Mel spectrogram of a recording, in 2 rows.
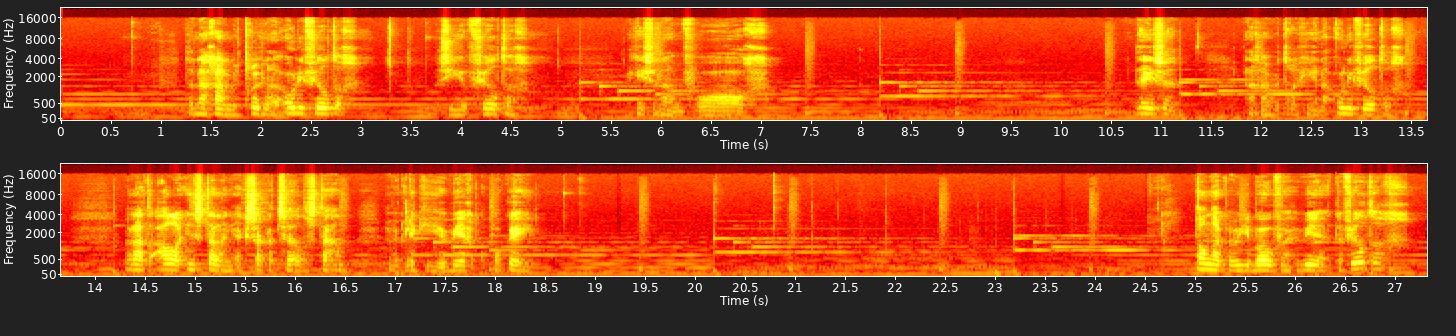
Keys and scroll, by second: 4.3 BackSpace, 17.7 BackSpace, 18.2 BackSpace.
